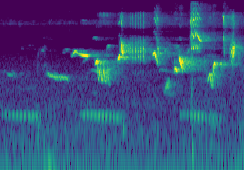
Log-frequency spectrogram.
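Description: A parrot lets out bright chirps and tweets, a string of short whistled calls rising and falling over a couple of seconds against a quiet background.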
